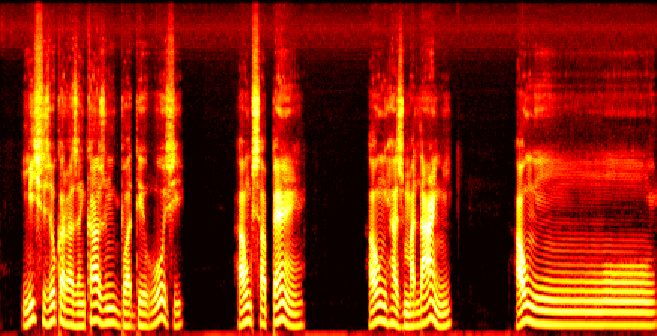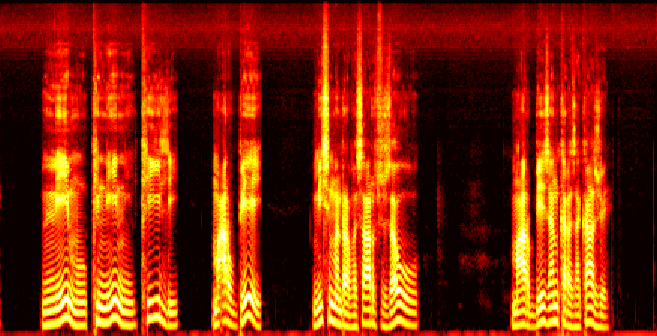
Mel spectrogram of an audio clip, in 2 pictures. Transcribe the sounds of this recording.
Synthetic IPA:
misizawkaɾazaŋkazunibad̪eɾozi | awŋisapɛ̃ | awŋiɦazumalaŋi | awŋi | nemukinenikʰili | ma̰ɾube | misimaɳɖ͡ʐavasaɾut͡ʃuzaw | maɾubezanikaɾazaŋkazwe

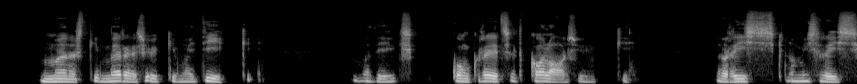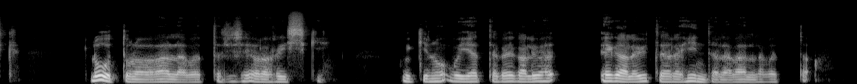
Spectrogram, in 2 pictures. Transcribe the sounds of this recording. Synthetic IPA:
menest̪̚kime̞ɾesyːkːimɑjt̪iːkːi | mɑt̪iːks | ko̞ŋkre̞ːt̪se̞lt̪kɑlɑsyːkːi | jɑrisknomisrisk | luːt̪ːulevɑvælːevɤt̪ːɑsisejo̞leriski | kujkːinuvɤjːæt̪ːeɡ̥ɑeɡɑly | eɡ̥eleyt̪ˑeleɦind̪̥elevælːevɤt̪ːɑ

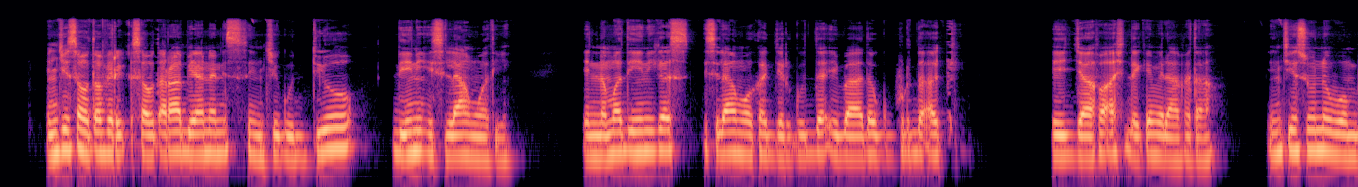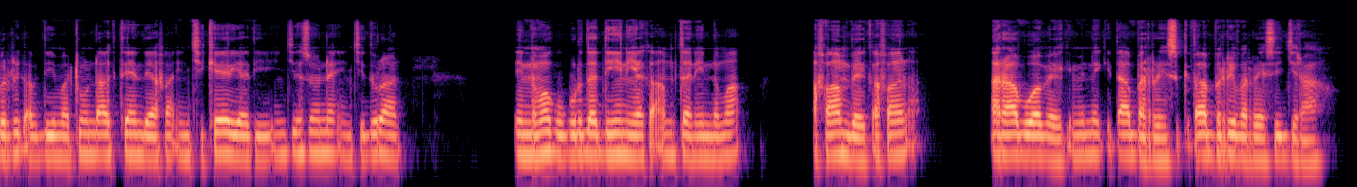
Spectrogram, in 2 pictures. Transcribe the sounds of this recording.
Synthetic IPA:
ʔɪnt͡ʃɪsɐwt̪ɐsɐwt̪ʼɐɾaːbɪjɐnɐnɪsɪnt͡ʃɪɡʊd̪ːɪjoː | d̪iːniːɪslaːmʊɐt̪i | ɪnːɐmɐd̪iːnikɐsɪslaːmʊɐkːɐd͡ʒɪɾɡʊd̪ːɐʔɪbaːd̪ɐɡʊɡʊɾd̪ɐʔɐkː | ɪːd͡ʒaːfɐʔɐʃᶑɛkʼɛmɪᶑaːfɐt̪ɐ | ʔɪnt͡ʃɪnsʊnːɛwɐmbɪrːɪkʼɐb̚d̪imɐt̪ːuːnd̪ɐɐkt̪ʰeːnd̪ɛɐfɐʔɪnt͡ʃɪkeːɾɪjɐt̪iɪnt͡ʃɪns̬ʊnːɛɪnt͡ʃɪd̪ʊɾan | ɪnːɐmɐɡʊɡʊɾd̪ɐd̪iːnɪjɐkɐ̰ʔɐ̰mt̪ɐnɪnːɐmɐ | ɐfaːmbe̞ːkɐfaːn | ɐɾaːbʊwɐbe̞ːkɪmːɪnːɛkʼɪt̪ʼaːbɐrːeːskʼɪt̪ʼaːbɪrːɪbɐrːe̞ːsɪd͡ʒɪɾaː

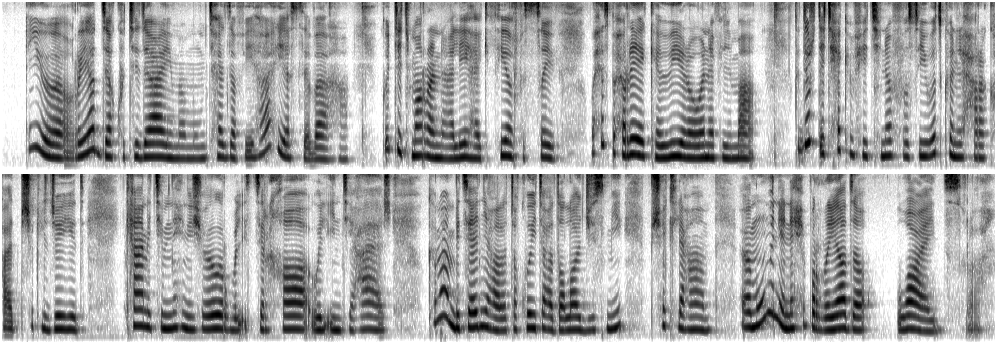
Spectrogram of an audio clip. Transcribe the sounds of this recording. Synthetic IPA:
ʔajːɾɪjɑːd̪ˤɑkʊt̪d̪aːʕɪmamʊmt̪ʰaːzafiːɦahɪjːasːabaːħakʊnt̪ʔat̪mɑrˤːɑnʕaleːɦakθiːɾfisˤːeːfwʔaħɪsːbħʊrːɪjːakabiːɾawʔanafilmaːʔɡ̥ad̪ɑɾt̪ʔat̪ħakːamfit̪ʰːanafːʊsiwat̪kuːnɪlħɑɾˤɑkʰa̰ːt̪̚bɪʃakld͡ʒajːɪd̪kʰaːnat̪ɪmnɪħniʃʊʕuːɾbɪlʔɪ̰st̪ɪɾxaːʔwɪlʔɪ̰nt̪ɪʕaːʃwkʰamaːmbɪt̪ʕɪd̪niʕalat̪aqwiːt̪ʕɑd̪ˤɑlɑːt̪d͡ʒɪsmib̥ʃaklʕaːmʕʊmuːmanʔɪnʔaħɪbːɪrːɪjɑːd̪ˤɑ | waːʕɪd̪sˤɑɾˤɑ̰ːħɑ̥

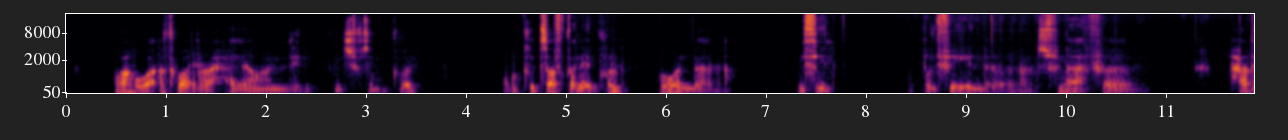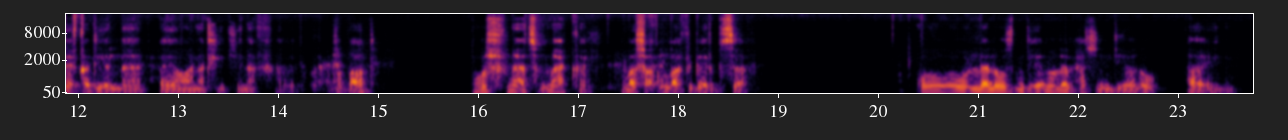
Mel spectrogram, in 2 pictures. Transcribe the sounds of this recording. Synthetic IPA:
wæɦʊwːæ̰ʔækbɑɾˤħajæwænlikunt̪ʃə̥ft̪imʊqbəl | wkʰit̪sæfə̥qʕlilkʰʊlː | hʊwːæl | lfil | wəlfilʃə̥fnæf | lħɑd̪iqɑd̪jællħajwænæt̪likʰinæf | bɑd̪ˤ | wʃə̥fnæht̪əmːæk | mæʃa̰ʔɑlˤːɑkbiɾbəzːæ | wlælwæznd̪jælulælħaʒənd̪jælu | hæʔə̰ni

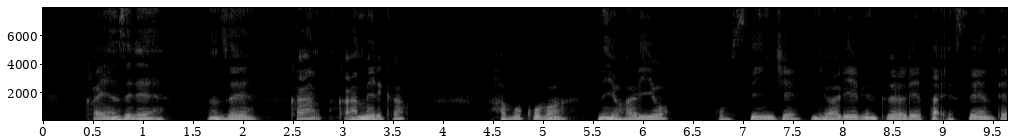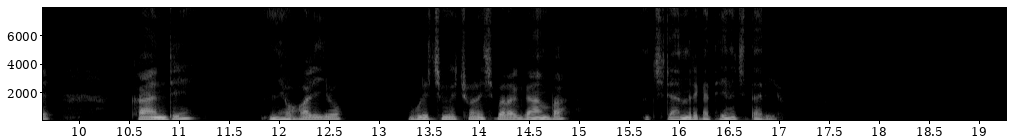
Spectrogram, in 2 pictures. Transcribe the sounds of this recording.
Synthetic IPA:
kʰajeːnziɾe | nze | kʰaːme̞ɾikaː | haβwoːkuβa | nijo̞ɦalijo̞ː | βusiːɲɟe̞nijo̞halije̞ːβiːntuβeɾale̞ːta̰ʔese̞ːnte̞ | kʰaːndi | niho̞ɦaɾijo̞ | βuliciːmweco̞ːneciβaɾaɡaːmba | nuciɾiame̞ɾikatieneci̥taɾijo̞

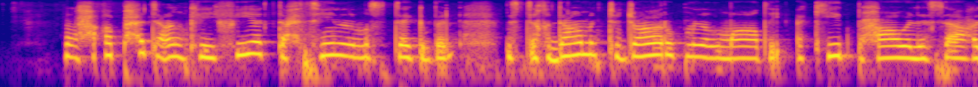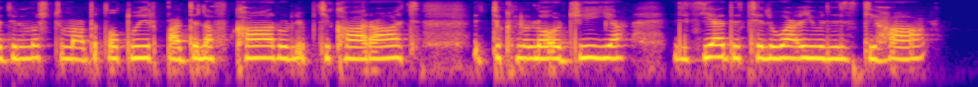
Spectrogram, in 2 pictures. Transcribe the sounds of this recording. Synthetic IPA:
ɾˤɑːħʔabħaθʕankʰeːfɪjːat̪ːaħsiːnɪlmʊst̪aqbalb̥ɪst̪ɪxd̪aːmɪt̪ːad͡ʒaːɾɪbmɪnɪlmɑːðˤḭʔakʰiːd̪̚baħaːwɪlʔasaːʕɪd̪ɪlmʊd͡ʒt̪amaʕbɪt̪ɑt̪ˤwiːɾbɑʕd̪ˤɪlʔafkʰɑːɾˤwɪlʔɪbt̪ɪkʰɑːɾˤɑːt̪ʔɪt̪ːɪknʊloːd͡ʒɪjːalɪzɪjaːd̪alwaʕjwɪlɪzd̪ɪɦɑːɾ

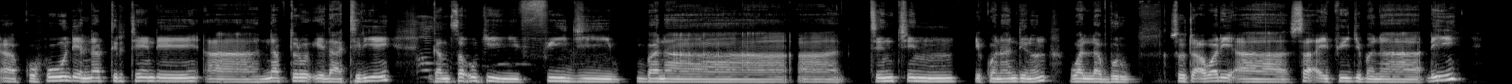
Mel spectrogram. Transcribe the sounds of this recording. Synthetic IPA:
akɔhuːndɛnab̚tiɾtɛndɛanabtiɾɔʔilatiɾijɛŋɡamsaʔukifid͡ʒibana | tint͡ʃin | ikɔnandinɔnwalːabuɾusɔtɔawaɾiʔasaʔa̰jfid͡ʒibanaɗii

